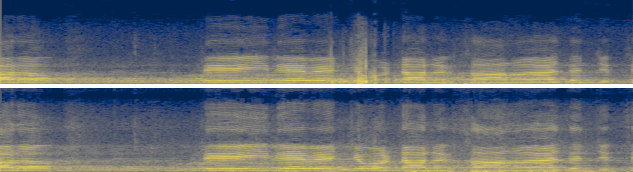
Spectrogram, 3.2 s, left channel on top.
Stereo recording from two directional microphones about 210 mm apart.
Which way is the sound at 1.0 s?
70° right (ahead or behind).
